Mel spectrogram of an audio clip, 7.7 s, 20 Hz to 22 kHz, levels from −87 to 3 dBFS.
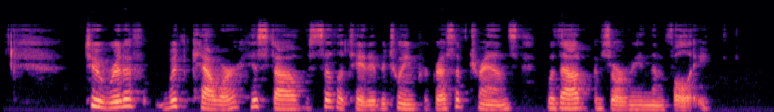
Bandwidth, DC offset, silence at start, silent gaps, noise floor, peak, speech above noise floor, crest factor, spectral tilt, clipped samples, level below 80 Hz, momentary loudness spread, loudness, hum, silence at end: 9.6 kHz; under 0.1%; 0.1 s; none; -66 dBFS; -2 dBFS; 46 dB; 18 dB; -4 dB/octave; under 0.1%; -62 dBFS; 14 LU; -19 LUFS; none; 0.65 s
